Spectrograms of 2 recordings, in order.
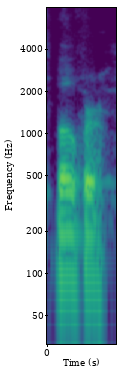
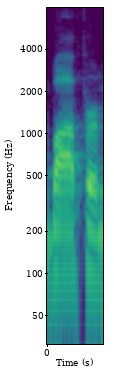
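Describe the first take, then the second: First: "Bofer" with long o as in "go"; Bofer pronunciation. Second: "Boffer" with short o as in "off"; Boffer pronunciation. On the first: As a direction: say "Bofer" as BOH-fer, long vowel. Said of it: "I always called him Boffer". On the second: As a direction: say "Boffer" as BOFF-er, short vowel. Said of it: "Maybe it's Bofer". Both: Shown as a demonstration.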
